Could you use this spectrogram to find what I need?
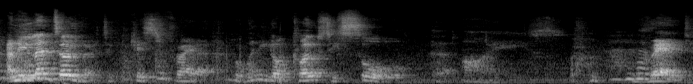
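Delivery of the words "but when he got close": plain reading voice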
